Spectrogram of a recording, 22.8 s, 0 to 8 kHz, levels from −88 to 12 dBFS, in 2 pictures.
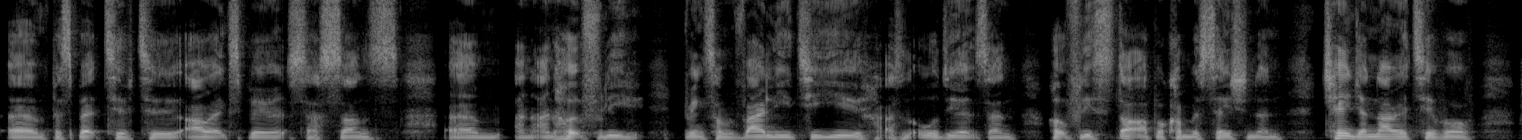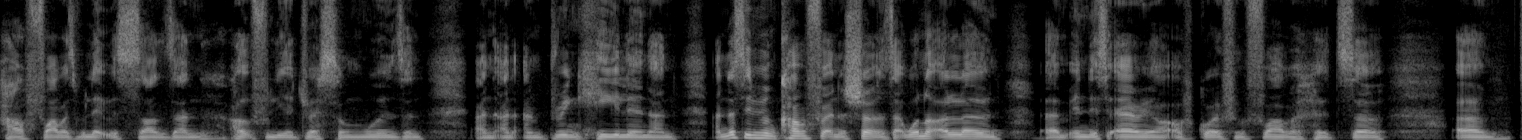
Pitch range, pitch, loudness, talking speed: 95-105 Hz, 95 Hz, -30 LUFS, 175 wpm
